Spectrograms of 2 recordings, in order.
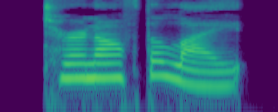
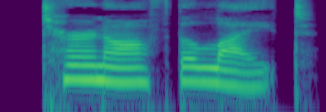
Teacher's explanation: For example, in the phrase turn off, the N sound of turn connects directly to the O of off. So it sounds like turn off. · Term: linking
